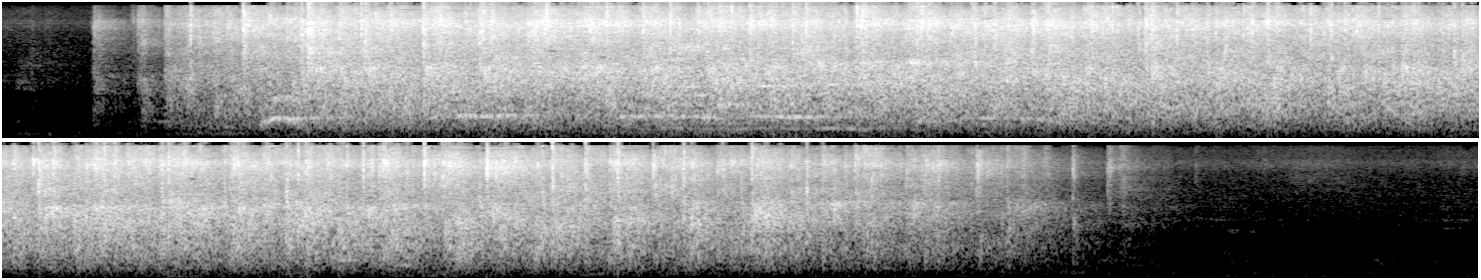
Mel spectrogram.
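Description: Congregation applauding, with a voice cheering over it in the first few seconds. The clapping swells in about half a second in, holds steady for around ten seconds, then dies away near the end.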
